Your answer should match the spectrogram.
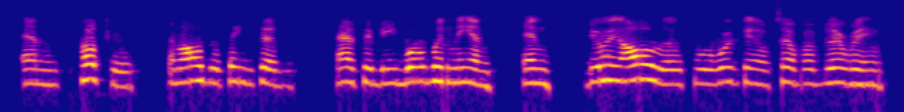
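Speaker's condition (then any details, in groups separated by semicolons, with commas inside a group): ALS; cannot walk, advanced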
